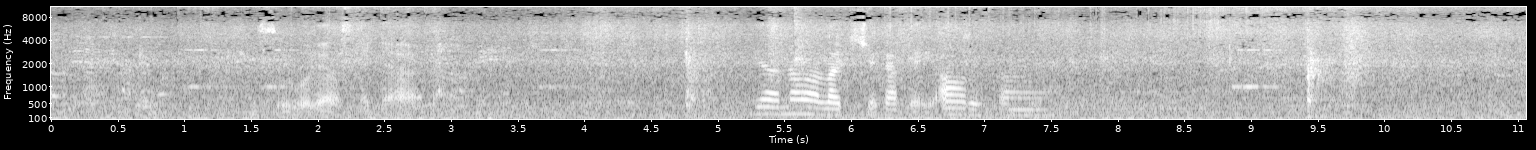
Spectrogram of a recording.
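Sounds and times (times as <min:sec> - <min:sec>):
supermarket background noise: 0:00.0 - 0:11.0.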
